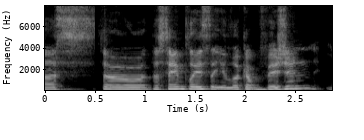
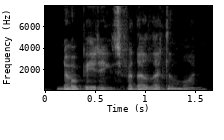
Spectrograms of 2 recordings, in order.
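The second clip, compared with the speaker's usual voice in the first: hushed half-whisper, dropped very low; 7 semitones lower, 8 dB quieter than usual. Voicing a character who tries to half-whisper to the group; trying to half-whisper. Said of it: "Nur tries to whisper".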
